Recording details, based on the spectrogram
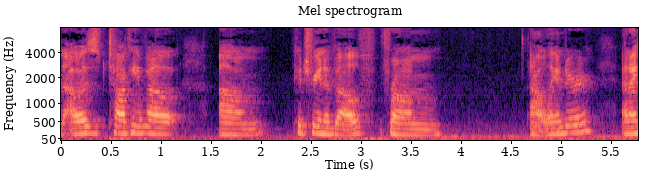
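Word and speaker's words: Caitríona: was talking about um Katrina belf from Outlander and I said her name wrong and I was like I have to fix it it's Katrina not I think I said Katarina that's okay but yes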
